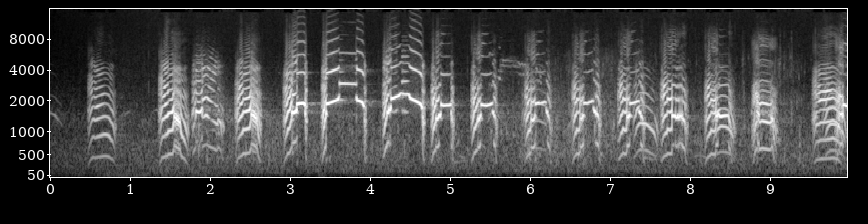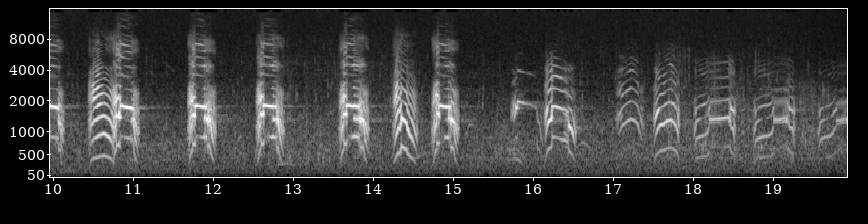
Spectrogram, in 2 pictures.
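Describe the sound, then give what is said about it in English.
Ring-billed gull calls ring out loud in a long rapid series of harsh, nasal squawks, dozens in quick succession, with no voices. “That sound you just heard is a ring-billed gull, one of the most commonly seen birds in our area, and indeed in most areas of our country, but it's seldom really noticed.”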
